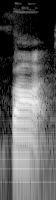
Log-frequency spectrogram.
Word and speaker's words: Vought: And then there's uh Russell Vot. Yeah. I think they pronounce it vote.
